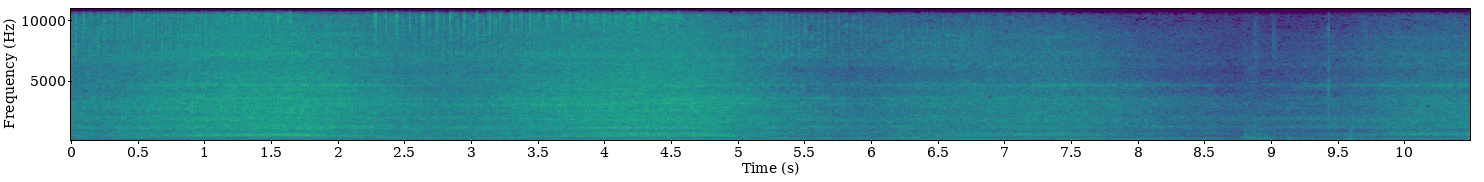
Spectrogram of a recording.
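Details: 1998 Audi A4 B5 with code P1545, rough idle surging from 1400 down to 800 rpm, engine speed swelling and sagging every few seconds.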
